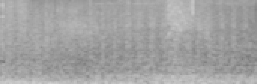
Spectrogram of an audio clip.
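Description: Booming cannon shots from a sieged Siege Tank in StarCraft: Brood War, dense rumbling low blasts blending together over a busy battle mix, no talking.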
